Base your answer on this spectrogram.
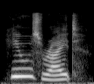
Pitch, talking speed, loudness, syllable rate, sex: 290 Hz, 190 wpm, -13 LUFS, 4.0 syllables/s, female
